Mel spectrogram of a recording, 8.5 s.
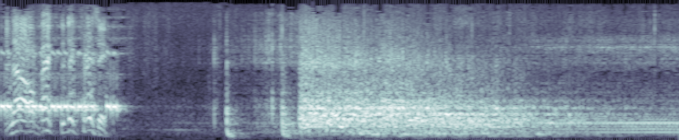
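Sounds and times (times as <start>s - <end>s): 
speech: 0.2s - 1.5s
thunder from a winter lightning storm: 2.9s - 8.4s.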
